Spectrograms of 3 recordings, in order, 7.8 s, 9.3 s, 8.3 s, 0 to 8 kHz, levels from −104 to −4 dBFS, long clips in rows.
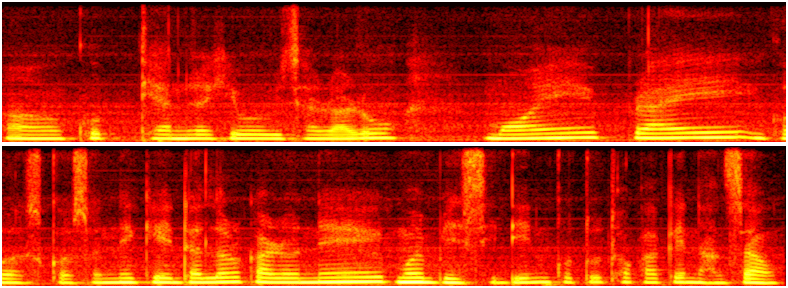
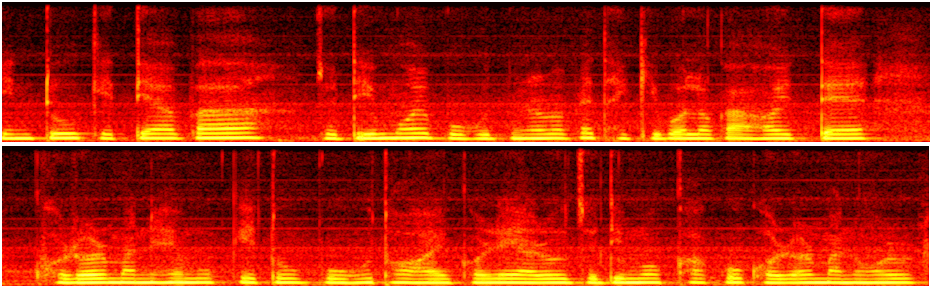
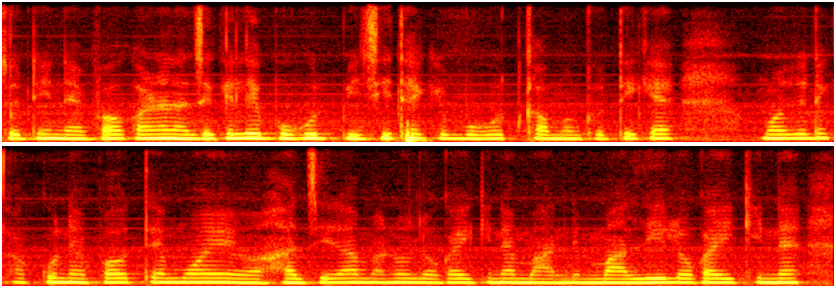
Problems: none marked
